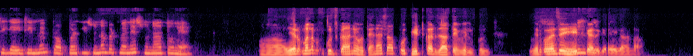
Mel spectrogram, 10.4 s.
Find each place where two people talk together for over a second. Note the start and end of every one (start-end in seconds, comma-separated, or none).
none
